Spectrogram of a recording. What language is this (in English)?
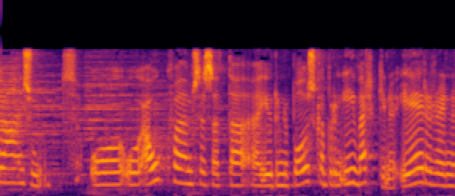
Icelandic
